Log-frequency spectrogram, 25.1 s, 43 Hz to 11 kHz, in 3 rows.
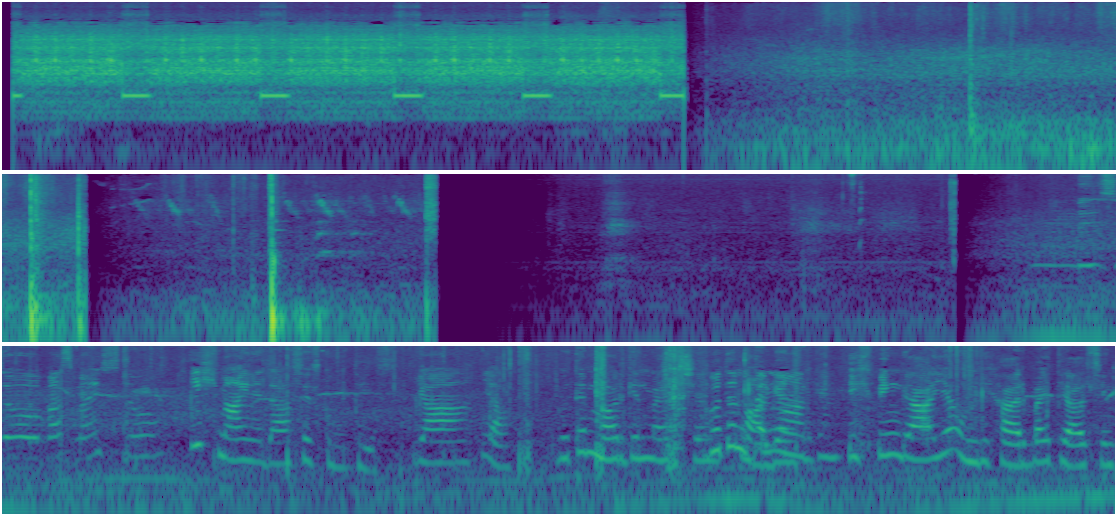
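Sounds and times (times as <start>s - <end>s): short beeps: 2.9s - 3.2s, 3.9s - 4.2s.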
